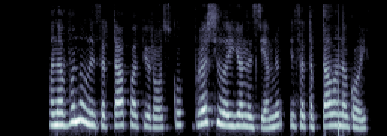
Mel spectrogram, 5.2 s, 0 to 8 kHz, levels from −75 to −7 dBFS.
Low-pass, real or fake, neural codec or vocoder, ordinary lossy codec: 7.2 kHz; real; none; MP3, 48 kbps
